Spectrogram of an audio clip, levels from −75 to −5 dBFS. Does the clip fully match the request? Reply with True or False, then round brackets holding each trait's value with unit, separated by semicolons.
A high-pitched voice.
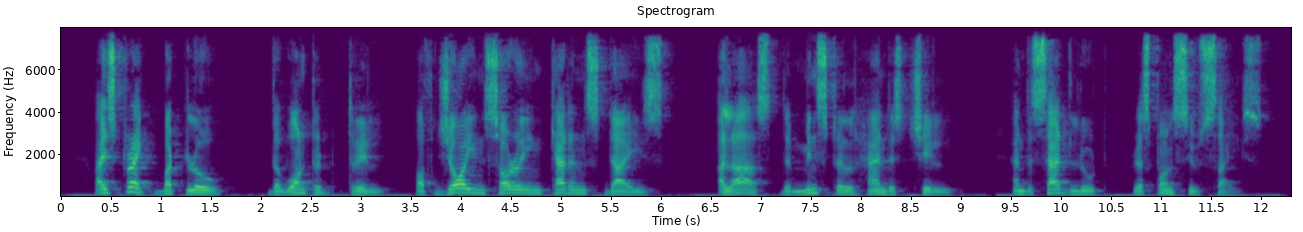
False (145 Hz)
